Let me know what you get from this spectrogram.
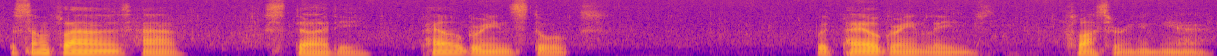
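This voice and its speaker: A man narrating a scripted sleep meditation in a calm, soothing, unhurried way, with long pauses between phrases. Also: sits low, low-quality recording. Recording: water and rain sounds behind voice. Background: flowing stream, rain-like ambience.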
